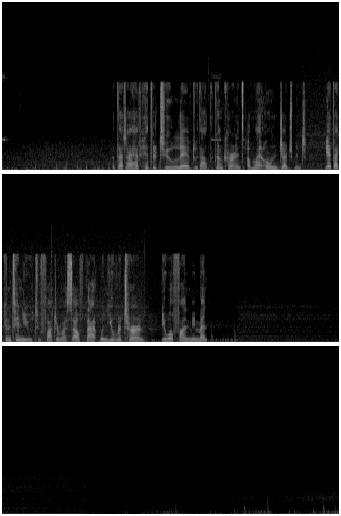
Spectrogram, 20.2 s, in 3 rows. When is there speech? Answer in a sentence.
The speech can be heard from 2.2 to 10.8 s.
